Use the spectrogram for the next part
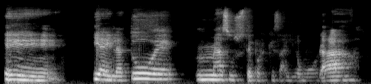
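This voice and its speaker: A young adult woman hosts a podcast, telling a personal story candidly in a mid-range voice. She talks fast and animatedly, swearing casually along the way.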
